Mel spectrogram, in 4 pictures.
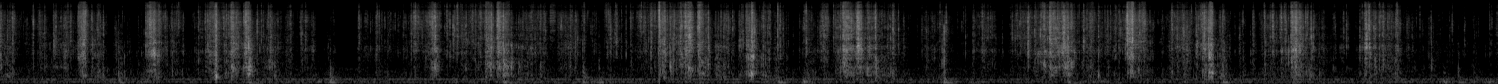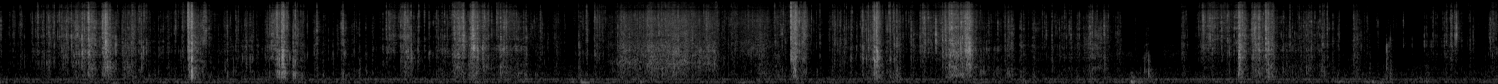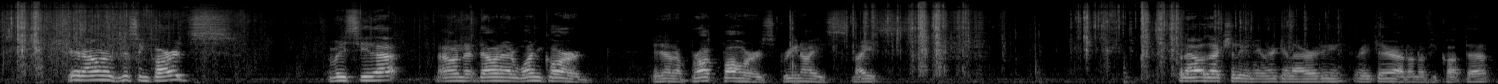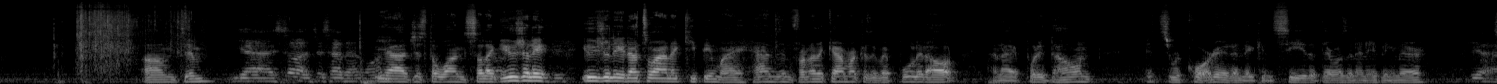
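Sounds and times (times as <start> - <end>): wrappers crinkling and tearing: 0.0 - 35.7, 36.9 - 44.4, 45.4 - 47.2
faint steady hum: 0.0 - 59.9.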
